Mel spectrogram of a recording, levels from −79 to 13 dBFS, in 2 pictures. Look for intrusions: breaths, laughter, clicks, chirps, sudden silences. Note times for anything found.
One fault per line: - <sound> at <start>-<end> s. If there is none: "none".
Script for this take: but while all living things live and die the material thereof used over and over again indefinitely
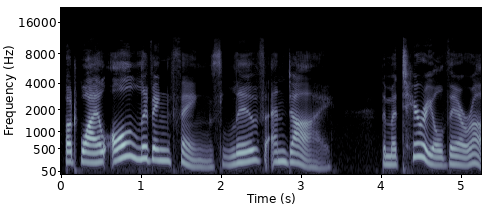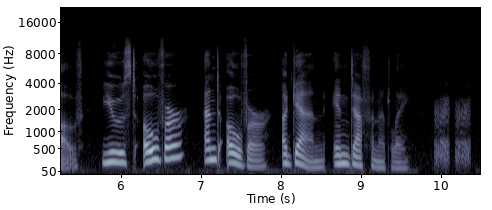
- laugh at 9.9-10.4 s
